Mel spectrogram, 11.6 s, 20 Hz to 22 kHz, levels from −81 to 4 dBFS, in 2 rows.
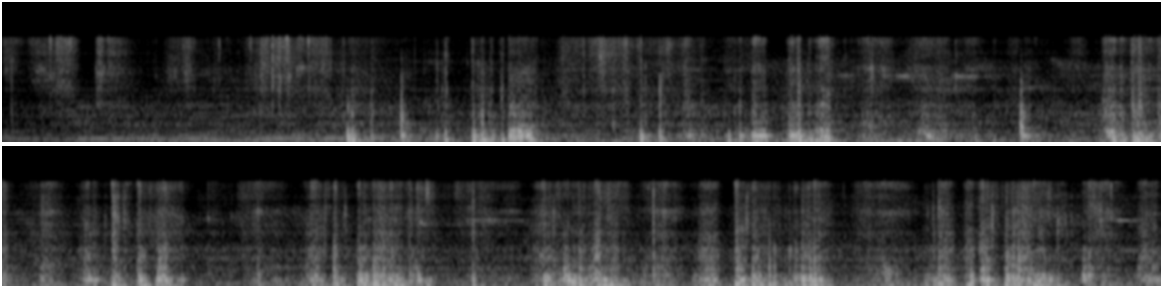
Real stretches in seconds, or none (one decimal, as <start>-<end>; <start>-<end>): none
